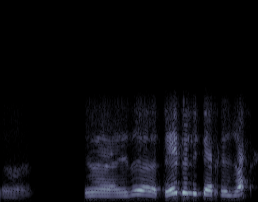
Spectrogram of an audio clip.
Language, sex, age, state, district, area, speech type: Tamil, male, 45-60, Tamil Nadu, Coimbatore, rural, conversation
